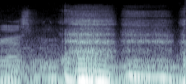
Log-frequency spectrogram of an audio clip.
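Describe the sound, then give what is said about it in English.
A person gasps for breath, two strained, voiced inhalations in quick succession, loud and breathy with a ragged, panicked edge. “Yeah, gasping.”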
